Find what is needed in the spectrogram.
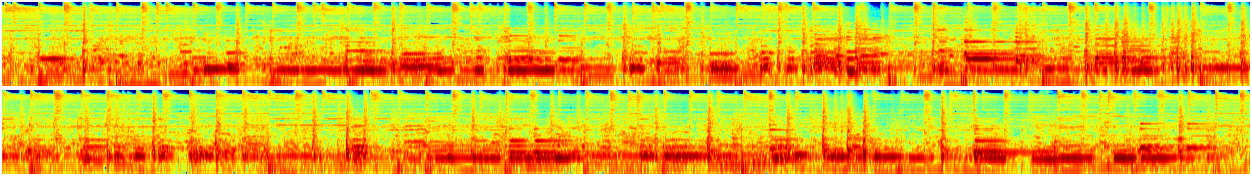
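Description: Live band playing: a drum kit keeping a steady beat under guitars and an electric keyboard.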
